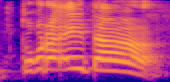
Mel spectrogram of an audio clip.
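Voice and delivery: high, loud playground shout; screaming. Retold or imitated. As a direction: yell it out like a child taunting. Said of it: "I would scream".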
